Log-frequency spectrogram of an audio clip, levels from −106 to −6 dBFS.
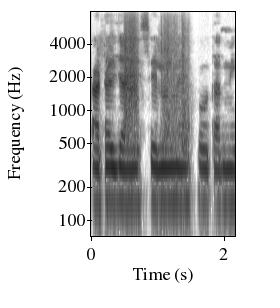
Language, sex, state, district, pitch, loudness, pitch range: Hindi, male, Bihar, Jamui, 150 Hz, -28 LUFS, 145-150 Hz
